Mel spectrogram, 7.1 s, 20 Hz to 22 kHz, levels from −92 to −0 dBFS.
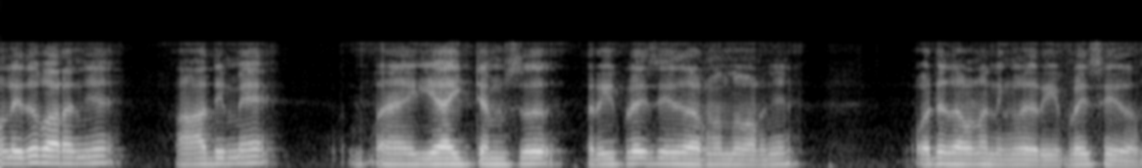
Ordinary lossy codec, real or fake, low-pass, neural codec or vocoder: none; fake; none; codec, 16 kHz, 4 kbps, FunCodec, trained on LibriTTS, 50 frames a second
